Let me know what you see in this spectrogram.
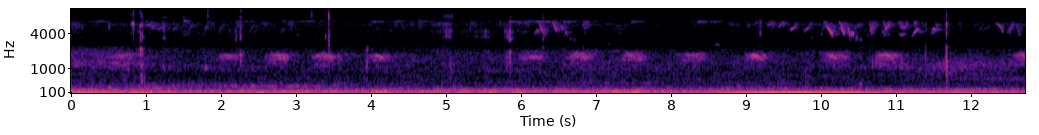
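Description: Birds calling: a run of short repeated calls at about two a second, with a burst of higher, quick twittering chirps about two thirds of the way through, over a steady low rumble.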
